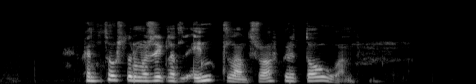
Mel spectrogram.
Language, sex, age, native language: Icelandic, male, 20-29, Icelandic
